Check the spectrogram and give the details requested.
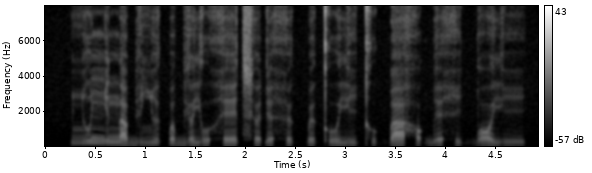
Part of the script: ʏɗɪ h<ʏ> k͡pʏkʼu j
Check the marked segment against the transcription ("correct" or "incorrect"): correct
